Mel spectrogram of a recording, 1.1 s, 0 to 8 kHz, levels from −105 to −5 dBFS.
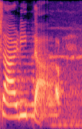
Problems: constant background noise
